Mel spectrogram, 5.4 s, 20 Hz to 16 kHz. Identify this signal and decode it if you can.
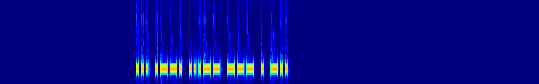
Morse code, heard as a keyed tone, about 51 wpm, 700 Hz. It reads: SP3OED
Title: DXCC-100 Call Signs - 6 Characters - Repeated 3x - 50wpm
